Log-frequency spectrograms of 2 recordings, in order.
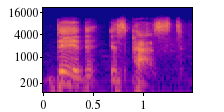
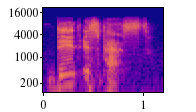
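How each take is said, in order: First: Did is past, slowly, weight on did; teacher stress on Did. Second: Did is past, slowly, weight on did; slow, stressed did. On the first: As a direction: lean on the word Did. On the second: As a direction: lean on the word did. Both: Shown as a demonstration.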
